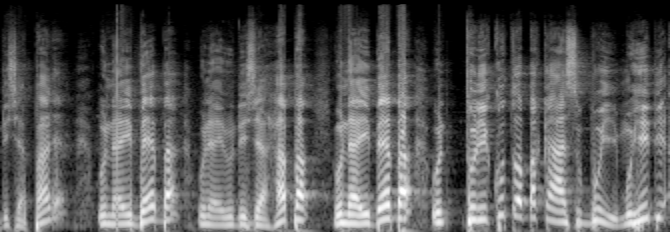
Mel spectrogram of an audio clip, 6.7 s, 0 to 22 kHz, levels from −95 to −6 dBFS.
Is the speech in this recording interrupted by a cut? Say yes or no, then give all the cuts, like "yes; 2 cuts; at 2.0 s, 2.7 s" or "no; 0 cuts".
no; 0 cuts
